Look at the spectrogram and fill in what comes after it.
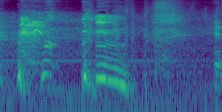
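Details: College student coughing after a heavy vape hit taken until the device blinked, reporting painful breathing and a collapsing leg: two harsh coughs in quick succession, then a strained groan.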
